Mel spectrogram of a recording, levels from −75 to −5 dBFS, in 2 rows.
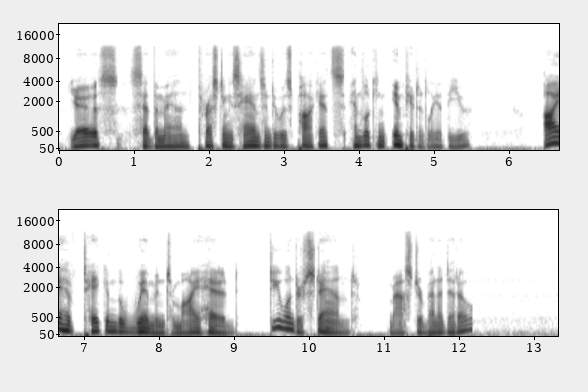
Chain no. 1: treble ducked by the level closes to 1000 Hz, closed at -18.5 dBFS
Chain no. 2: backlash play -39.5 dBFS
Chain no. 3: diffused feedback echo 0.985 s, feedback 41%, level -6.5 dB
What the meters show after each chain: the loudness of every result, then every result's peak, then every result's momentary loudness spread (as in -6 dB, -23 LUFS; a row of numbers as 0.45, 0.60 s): -26.0, -26.0, -25.5 LUFS; -7.0, -4.0, -4.0 dBFS; 13, 13, 11 LU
